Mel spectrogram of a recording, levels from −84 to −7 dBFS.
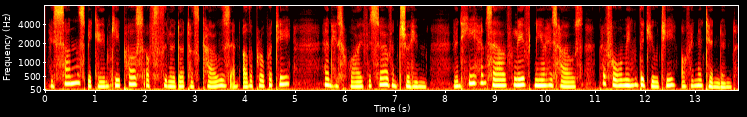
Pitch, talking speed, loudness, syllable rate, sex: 190 Hz, 130 wpm, -17 LUFS, 4.0 syllables/s, female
